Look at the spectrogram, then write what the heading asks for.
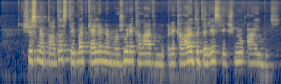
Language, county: Lithuanian, Marijampolė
